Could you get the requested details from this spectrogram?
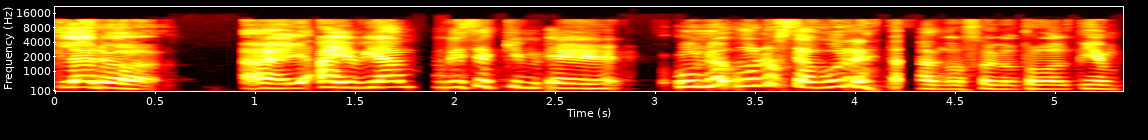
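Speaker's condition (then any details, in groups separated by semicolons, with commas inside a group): Down syndrome; congenital, since birth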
